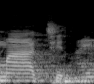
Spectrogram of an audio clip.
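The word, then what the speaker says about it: مجيد: Kan kalau terakhir sholat itu bacanya Hamidun Masjid itu ya Pak ya? Bukan masjid, Hamidum Majid.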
